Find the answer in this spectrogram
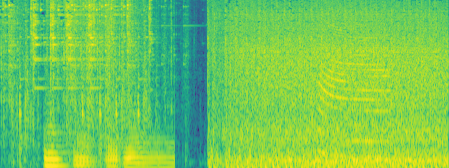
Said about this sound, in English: Speaking of gunshots.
